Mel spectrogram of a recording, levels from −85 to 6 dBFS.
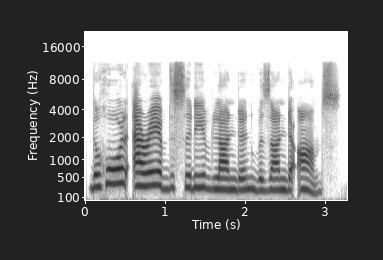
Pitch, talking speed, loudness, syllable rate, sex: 260 Hz, 200 wpm, -17 LUFS, 5.4 syllables/s, female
